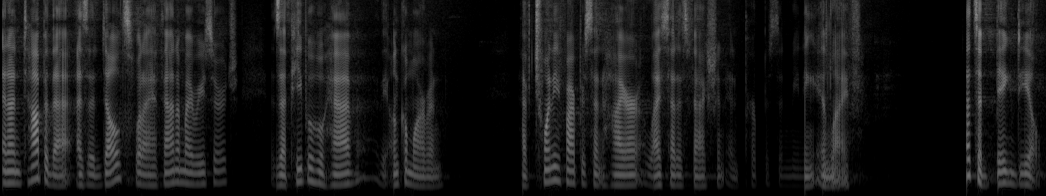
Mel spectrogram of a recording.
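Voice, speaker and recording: Man, keynote speaker, gravelly voice, lively casual storytelling, long theater reverb. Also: mid-range voice, moderate pace. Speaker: scientist. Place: large theater stage.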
